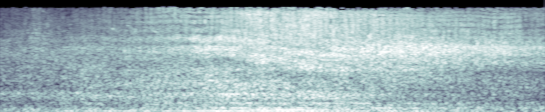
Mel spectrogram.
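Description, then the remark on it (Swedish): A car drives past on a street by the Bröderna Ahlgrens marmor natural-stone shop, its broad engine and tire rumble swelling toward the middle and then fading slightly, heard alone with no talking. “Det är den bilen som eh, lät där nu.”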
